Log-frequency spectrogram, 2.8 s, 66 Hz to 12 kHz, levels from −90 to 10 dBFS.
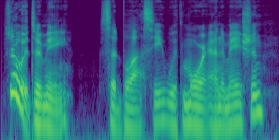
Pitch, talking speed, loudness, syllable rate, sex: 135 Hz, 195 wpm, -17 LUFS, 5.6 syllables/s, female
